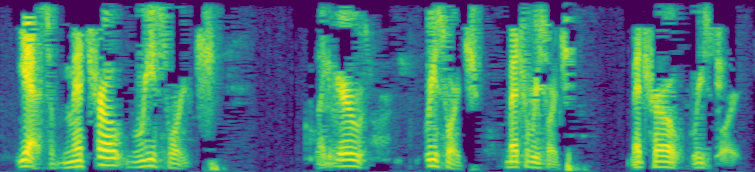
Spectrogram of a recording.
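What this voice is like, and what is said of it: Regional accent, like North Pennsylvania. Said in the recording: “you must have an accent that's like North Pennsylvania or something. I couldn't pick it up.”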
